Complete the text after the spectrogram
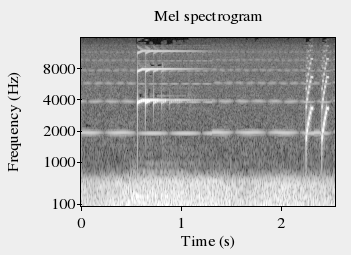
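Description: A game chime rings out.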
